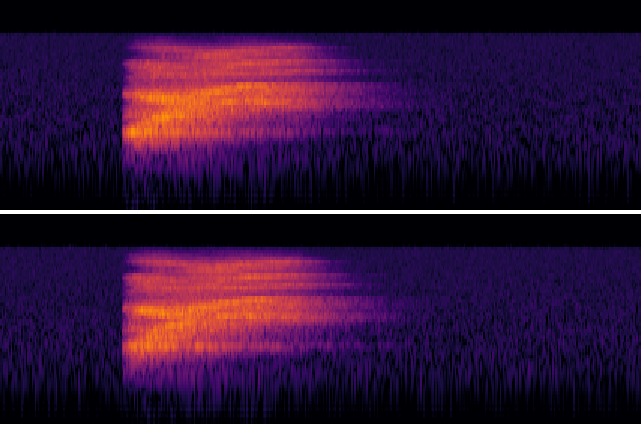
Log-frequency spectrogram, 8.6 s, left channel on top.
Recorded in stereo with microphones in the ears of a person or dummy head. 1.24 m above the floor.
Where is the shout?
10° right (ahead or behind), 7 m; by 4.0 s 20° right (ahead or behind), 6.5 m.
